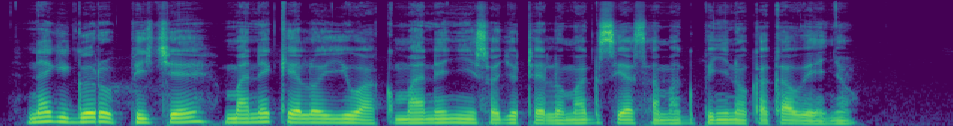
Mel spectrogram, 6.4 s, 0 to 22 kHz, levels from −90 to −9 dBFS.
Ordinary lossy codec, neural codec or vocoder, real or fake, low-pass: none; none; real; none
